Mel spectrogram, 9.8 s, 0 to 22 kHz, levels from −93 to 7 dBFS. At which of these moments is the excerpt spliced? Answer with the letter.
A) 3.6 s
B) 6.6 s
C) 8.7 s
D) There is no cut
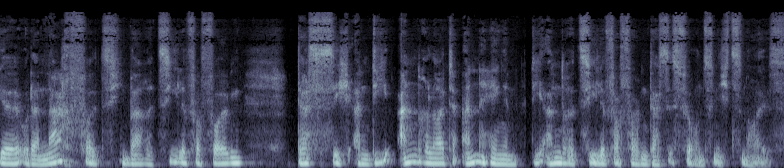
B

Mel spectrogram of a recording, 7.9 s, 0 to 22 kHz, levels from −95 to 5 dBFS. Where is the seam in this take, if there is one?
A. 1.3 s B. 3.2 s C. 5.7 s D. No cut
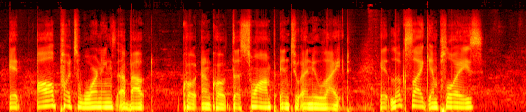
D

